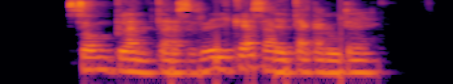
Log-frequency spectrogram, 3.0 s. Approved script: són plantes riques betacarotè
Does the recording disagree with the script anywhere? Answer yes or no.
no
